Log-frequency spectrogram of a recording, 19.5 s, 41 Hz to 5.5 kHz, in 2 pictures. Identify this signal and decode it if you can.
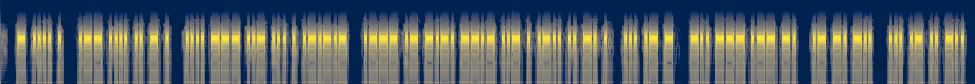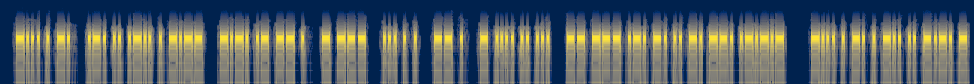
Morse code, heard as a keyed tone, about 46 wpm, 600 Hz. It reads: THE WHITE HOUSE. JACQUELINE SAT DOWN AND SAID BEN RILEY CAME TO SEE ME THIS MORNING. BENEDICT
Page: Never 47wpm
